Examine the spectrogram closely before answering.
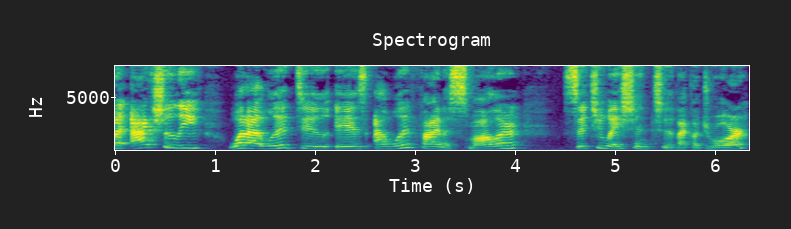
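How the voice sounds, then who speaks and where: A woman speaks loudly in an animated tone, her pitch fairly high. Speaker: home organizing vlogger. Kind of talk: casual tutorial.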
